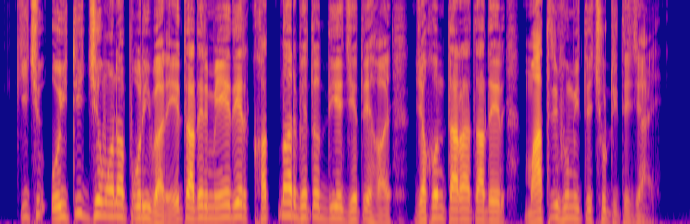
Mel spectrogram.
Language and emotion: Bengali, neutral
